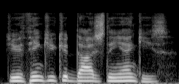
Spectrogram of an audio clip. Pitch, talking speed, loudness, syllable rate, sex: 155 Hz, 270 wpm, -14 LUFS, 6.3 syllables/s, male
